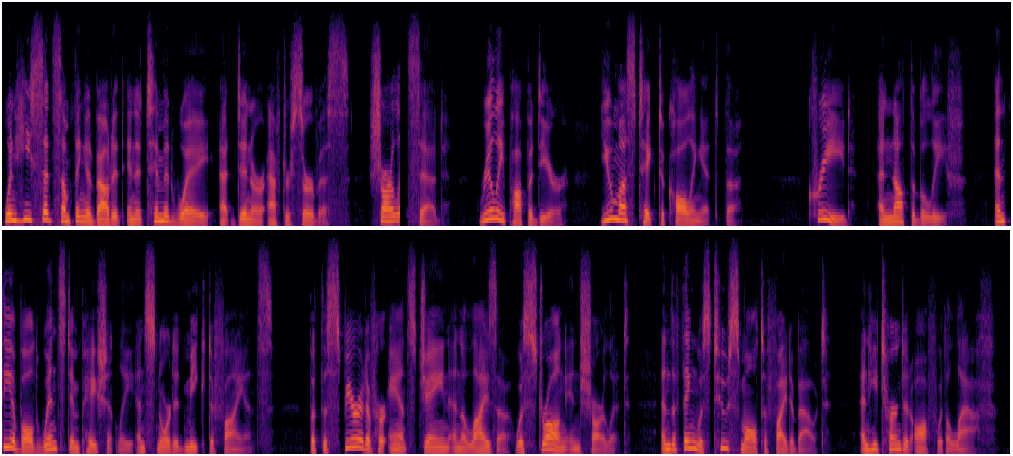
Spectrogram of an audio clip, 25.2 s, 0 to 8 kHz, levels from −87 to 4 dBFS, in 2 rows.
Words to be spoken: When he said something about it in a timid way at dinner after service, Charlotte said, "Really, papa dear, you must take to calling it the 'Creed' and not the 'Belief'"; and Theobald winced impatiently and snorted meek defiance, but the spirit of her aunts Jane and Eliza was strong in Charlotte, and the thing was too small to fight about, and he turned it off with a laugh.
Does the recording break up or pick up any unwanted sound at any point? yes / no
yes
